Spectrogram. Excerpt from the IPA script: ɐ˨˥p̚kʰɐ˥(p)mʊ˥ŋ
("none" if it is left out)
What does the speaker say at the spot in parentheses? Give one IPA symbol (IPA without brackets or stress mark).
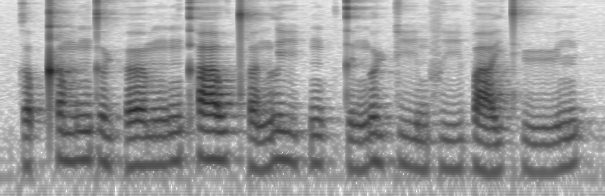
none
